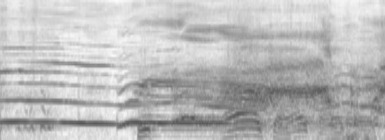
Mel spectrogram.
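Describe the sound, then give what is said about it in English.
A child whines in a long, steady high-pitched tone, then breaks into wavering, sobbing cries that rise and fall in pitch, loud throughout with no clear words. “Just whining.”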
